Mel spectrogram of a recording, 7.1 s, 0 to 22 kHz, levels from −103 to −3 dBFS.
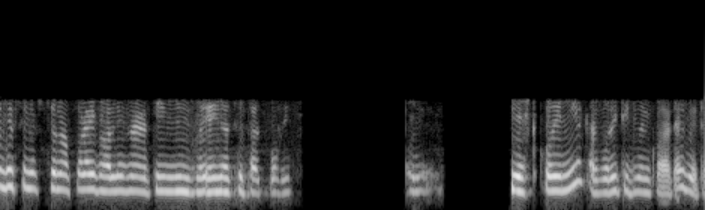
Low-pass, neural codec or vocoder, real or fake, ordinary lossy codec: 3.6 kHz; codec, 16 kHz, 8 kbps, FunCodec, trained on LibriTTS, 25 frames a second; fake; none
